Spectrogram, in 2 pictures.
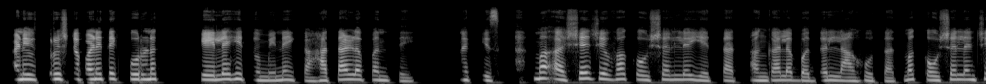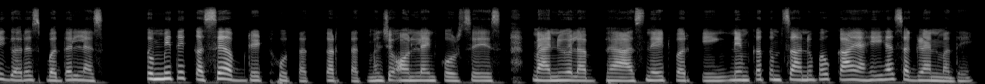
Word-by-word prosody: आणि 230 +1 +8
उत्कृष्टपणे 240 +1 +3
ते 255 - +6
पूर्ण 235 0 +3 0.5
केलेही 235 +4 +7
तुम्ही, 185 -1 -2
नाही 205 +2 0
का? 165 - -5
हाताळलं 220 +7 +2
पण 200 -2 -2
ते, 160 -4 -11 0.5
नक्कीच. 190 -3 -3 0.3
मग 280 +1 +4
असे 270 +8 +4
जेव्हा 245 -2 +1
कौशल्य 220 +1 -2
येतात, 180 -4 -3
अंगाला 190 +1 -1
बदलला 180 +1 -3
होतात, 150 -4 -7
मग 225 - 0
कौशल्यांची 220 +4 -1
गरज 195 +1 -1
बदलण्यास 185 -1 -1 0.4
तुम्ही 255 +1 +6
ते 295 - +2
कसे 220 +5 +6
अपडेट 190 -5 +1
होतात 165 -5 -7 0.2
करतात, 165 -3 -5
म्हणजे 175 +3 -2
ऑनलाईन 180 -1 +1
कोर्सेस, 175 -1 -2 0.3
मॅन्युअल 185 0 +3
अभ्यास, 170 -1 0
नेटवर्किंग, 180 -2 -3
नेमका 200 +2 +1
तुमचा 215 0 +1
अनुभव 210 +3 -2
काय 215 0 +4
आहे 200 +2 0
ह्या 235 +2 0
सगळ्यांमध्ये? 175 -7 -1
190 Hz, 130 wpm, -25 LUFS, 180-220 Hz, 0.5 s, आणि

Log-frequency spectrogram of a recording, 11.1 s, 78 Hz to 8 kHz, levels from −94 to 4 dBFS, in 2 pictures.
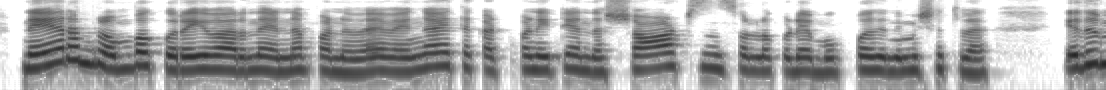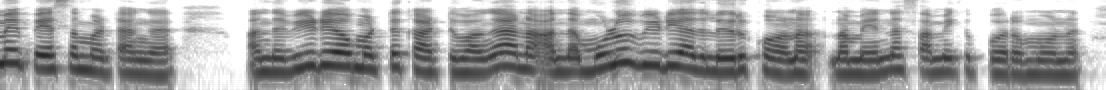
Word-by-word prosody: நேரம் 315 +7 +5
ரொம்ப 235 +4 +2
குறைவா 225 0 +3
இருந்தா 215 +1 -1
என்ன 220 +2 -1
பண்ணுவேன், 205 0 -1
வெங்காயத்தை 250 +5 -1
கட் 210 -1 -7
பண்ணிட்டு 225 +1 -1
அந்த 205 -2 -2
ஷார்ட்ஸ்ன்னு 250 +1 0
சொல்லக்கூடிய 210 -1 -2
30 220 +2 -1
நிமிஷத்துல 215 -1 -3 0.5
எதுவுமே 300 +5 +4
பேசமாட்டாங்க. 215 -6 0 0.5
அந்த 200 +1 0
வீடியோ 275 +2 +4
மட்டும் 240 +1 -2
காட்டுவாங்க. 195 +1 0
ஆனா 235 -3 +1
அந்த 200 +2 0
முழு 275 +6 +4
வீடியோ 275 -1 +2
அதுல 210 -2 +1
இருக்கும் 215 -2 -1
ஆனா. 190 +1 +1 0.2
நம்ம 185 0 0
என்ன 220 +3 -1
சமைக்கப்போறமோன்னு. 185 -3 -4
220 Hz, 165 wpm, -22 LUFS, 200-240 Hz, 0.5 s, நேரம்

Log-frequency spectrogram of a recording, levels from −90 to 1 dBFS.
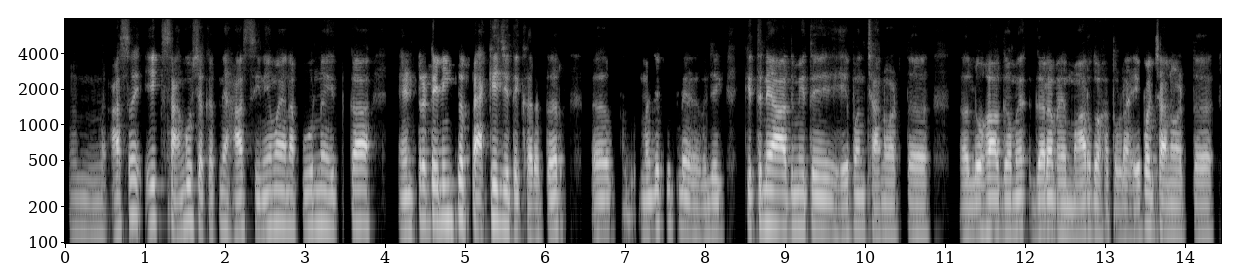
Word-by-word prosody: अ, 120 - -19 0.5
असं 165 +8 -2
एक 155 +1 -3
सांगू 130 +7 -1
शकत 120 +1 -5
नाही. 130 -3 -5
हा 115 +1 +4
सिनेमा 125 +3 -4
आहे 135 -1 +2
ना 130 - 0
पूर्ण 135 +2 -4
इतका 140 +2 +4 0.4
एंटरटेनिंगचं 150 +5 +1
पॅकेज 150 -3 +4
आहे 130 -2 0
ते 120 - 0
खरं 105 0 -1
तर. 125 +1 +3 0.4
अ, - - -5 0.6
म्हणजे 120 +3 -2
कुठले, 130 -3 -4
म्हणजे 110 +3 -5 0.3
"कितने 135 +2 +1
आदमी 130 -1 +6
थे?" 125 - +2 0.3
हे 105 +2 -1
पण 120 -1 -2
छान 105 0 -1
वाटतं. 110 0 -2 0.4
अ, 105 - 0
"लोहा 110 +3 +6
गम 115 +1 0
है 120 - 0 0.2
गरम 115 0 +4
है, 110 - 0
मार 105 +2 +2
दो 110 - 0
हथोडा". 100 0 -4
हे - - 0
पण 130 -2 +3
छान 110 -1 +5
वाटतं. 105 +1 -3
120 Hz, 175 wpm, -23 LUFS, 110-135 Hz, 0.6 s, आदमी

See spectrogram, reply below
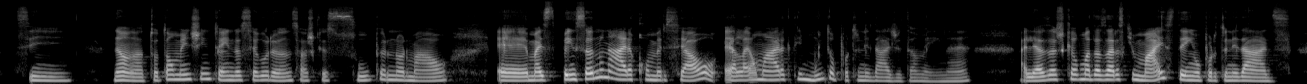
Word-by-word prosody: Sim, 180 -2 -4 0.4
não, 190 -2 +3
eu 170 - -4
totalmente 230 +7 -1
entendo 200 -6 -1
a - - +2
insegurança. 195 -2 -3
Acho 180 - -5
que - - -9
é - - -6
super 195 +3 -6
normal, 185 -2 -3 0.4
eh, 180 -1 +4
mas 195 0 +2
pensando 245 +7 +4
na 310 - +2
área 225 -1 +6
comercial, 205 +2 -1
ela 195 +1 +2
é - - +1
uma 220 -2 0
área 210 +2 +2
que 230 - -21
tem 245 - -2
muita 230 +5 0
oportunidade 180 -7 -7
também, 150 -3 -11
né. 150 +4 -9 0.5
Aliás, 175 +4 +3
acho 225 0 +1
que 240 - -3
é - - +3
uma 230 0 +2
das 220 0 +2
áreas 220 +1 +5
que 220 +1 -6
mais 210 +10 +4
tem 210 -6 +2
oportunidades 180 -3 -1
195 Hz, 180 wpm, -23 LUFS, 180-225 Hz, 0.5 s, área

